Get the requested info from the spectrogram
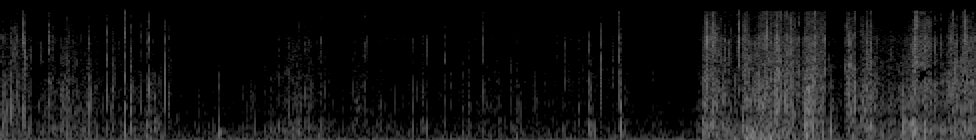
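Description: Clear plastic polybag crinkling as the folded flannel shirt sealed inside it is handled and turned over. Faint, with a quieter stretch in the middle and denser crinkling again from about four seconds in.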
